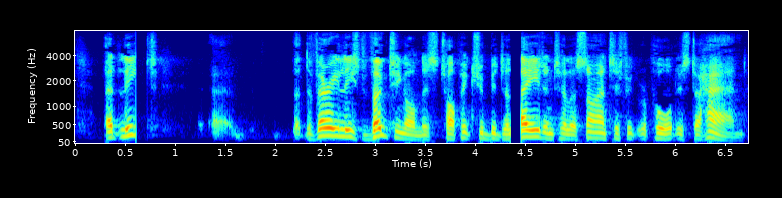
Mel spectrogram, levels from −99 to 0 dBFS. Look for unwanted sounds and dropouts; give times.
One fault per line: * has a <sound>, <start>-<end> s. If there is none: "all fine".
* has a dropout, 0.6-0.7 s
* has a dropout, 4.4-4.5 s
